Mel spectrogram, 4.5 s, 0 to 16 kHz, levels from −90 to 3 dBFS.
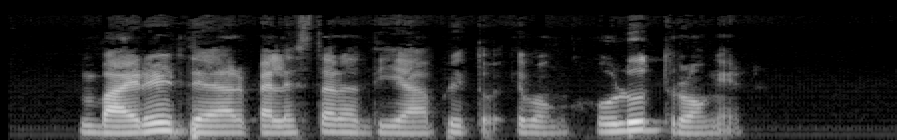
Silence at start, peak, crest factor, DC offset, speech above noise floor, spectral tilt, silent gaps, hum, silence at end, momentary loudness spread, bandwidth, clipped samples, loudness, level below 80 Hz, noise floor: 0.4 s; -4 dBFS; 20 dB; under 0.1%; 46 dB; -7 dB/octave; none; 50 Hz at -55 dBFS; 0.8 s; 14 LU; 11.5 kHz; under 0.1%; -22 LUFS; -50 dBFS; -68 dBFS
